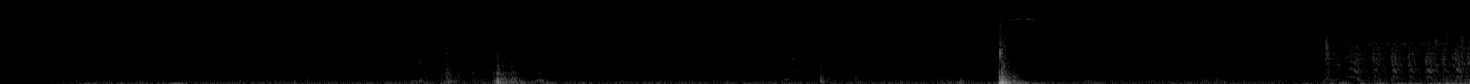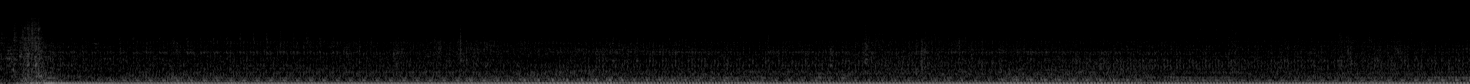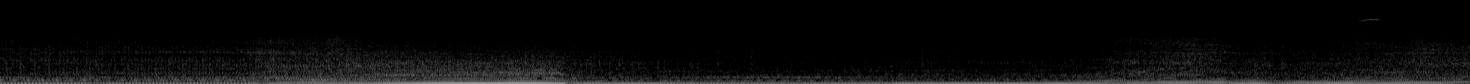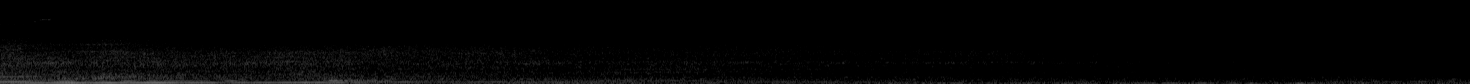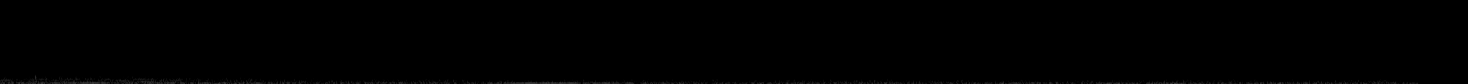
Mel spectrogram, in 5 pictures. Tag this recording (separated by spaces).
automobile car engine ignition steps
